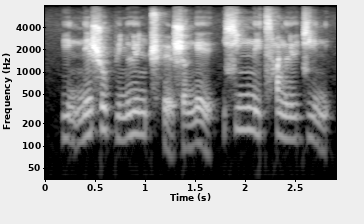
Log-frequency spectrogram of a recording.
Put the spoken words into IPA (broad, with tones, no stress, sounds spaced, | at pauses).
ḭ˨˩ n n̪ i˥ ʂ u˥˩ p y˧˥ n l y˥ n ʈ͡ʂʰ ɻ̩˨˩ ʂ ɤ˧˥ ŋ e˥˩ ɪ̯ | ɕ i˥ ŋ n̪ i˧˥ t͡sʰ ɑ˧ ŋ l y˥ t͡ɕ i˥˩ n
